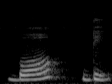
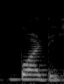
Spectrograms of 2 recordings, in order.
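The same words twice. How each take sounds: First: "बॉडी" broken as बॉ, pause, डी; two separate beats in "बॉडी"; split into syllables. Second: Said in the usual way. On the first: Shown as a demonstration. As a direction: sound out "बॉडी" slowly, bo... di. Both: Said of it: "इसका भी दो syllable निकल रहा है".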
